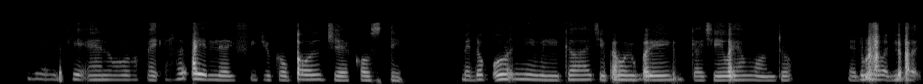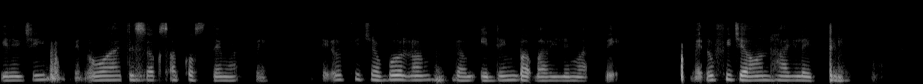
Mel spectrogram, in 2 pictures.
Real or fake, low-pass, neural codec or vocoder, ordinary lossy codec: fake; 7.2 kHz; codec, 16 kHz in and 24 kHz out, 0.9 kbps, LongCat-Audio-Codec, fine tuned four codebook decoder; Opus, 24 kbps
